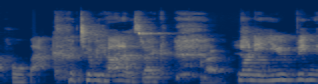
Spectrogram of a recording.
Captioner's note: laughs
